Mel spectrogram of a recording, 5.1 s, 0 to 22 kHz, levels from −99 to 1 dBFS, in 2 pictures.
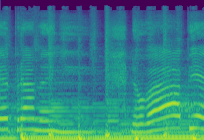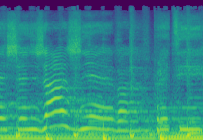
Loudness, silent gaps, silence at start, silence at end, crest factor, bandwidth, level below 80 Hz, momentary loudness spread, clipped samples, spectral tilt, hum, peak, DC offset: -15 LUFS; none; 0 s; 0 s; 12 dB; 17.5 kHz; -16 dBFS; 5 LU; under 0.1%; -5.5 dB/octave; none; 0 dBFS; under 0.1%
